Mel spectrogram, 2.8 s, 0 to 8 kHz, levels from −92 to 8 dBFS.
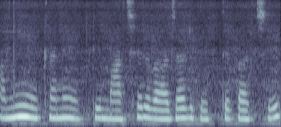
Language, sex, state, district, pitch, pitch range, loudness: Bengali, female, West Bengal, Kolkata, 225 Hz, 210-230 Hz, -16 LUFS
